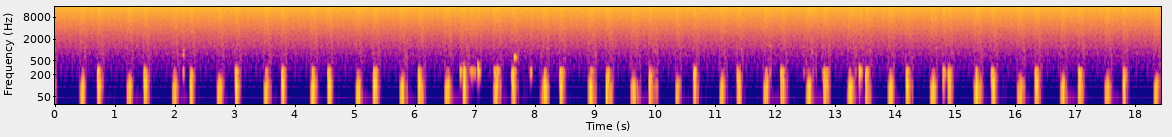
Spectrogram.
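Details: Steady paired lub-dub heart sounds at about 80 beats a minute in a quiet room while the person was falling asleep; ordinary resting heartbeat.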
